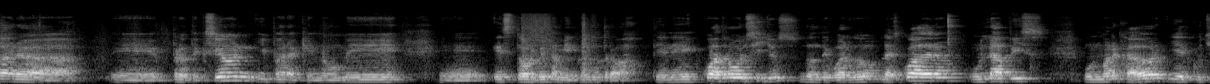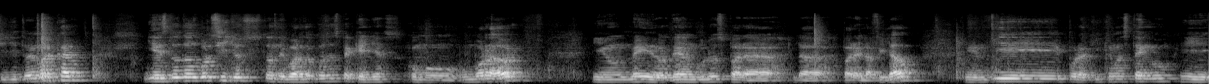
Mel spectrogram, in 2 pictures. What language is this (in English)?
Spanish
